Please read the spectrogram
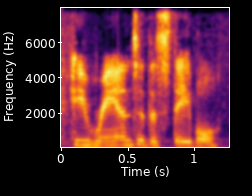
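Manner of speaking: usual speaking voice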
